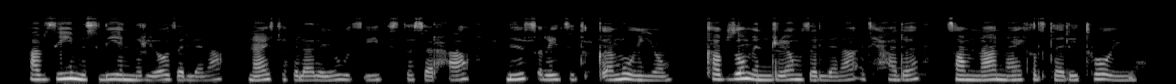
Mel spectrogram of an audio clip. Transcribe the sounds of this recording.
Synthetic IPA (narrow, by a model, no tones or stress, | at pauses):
ʔaβzimɨsliɨnːɨɾiʔo̞zɐlːɐna | najzɨt̪ʰɐfɐlalɐjuwʊt͡sʼijit̪z̥ɨt̪ʰɐsɐɾħa | nɨt͡sʼɨɾet̪zɨt̪ʼɨkʼːɐmuɨjːo̞m | kʰaβzo̞mɨnːɨɾijo̞mzɐlːɐnaʔɨt̪ʰi̥ħad̪ɐ | sɐmnanajxɨlt̪ʰɐlet̪ʰɾo̞ɨjːu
